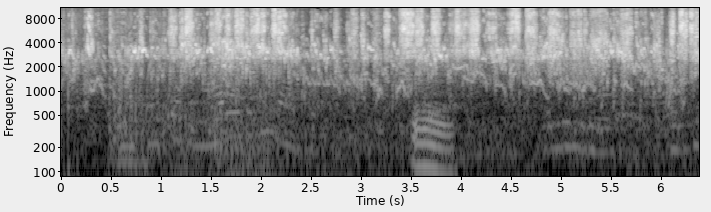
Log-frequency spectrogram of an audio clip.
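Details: Budgie colony in an aviary chirping happily, a thick layer of high scratchy chatter and squawks, with a lower voice-like harmonic sound briefly breaking through midway.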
